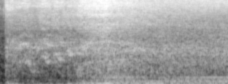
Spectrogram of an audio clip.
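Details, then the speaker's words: Supercharged Hemi-powered Plymouth Superbird built from an old Road Runner, first start: in neutral, fires straight away with a deep, strong rumble that settles into a steady lope, no misfires or knocks; normal start. "yes listen to that listen to that oh my God"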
